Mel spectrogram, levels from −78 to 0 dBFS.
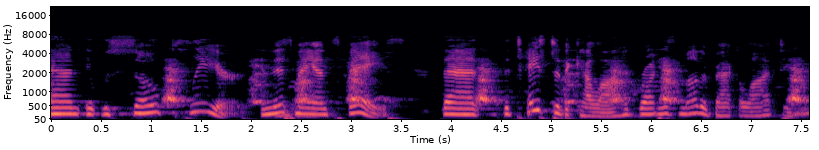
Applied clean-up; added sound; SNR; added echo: classical method WPE with log-MMSE.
